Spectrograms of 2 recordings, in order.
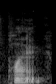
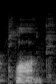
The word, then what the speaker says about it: Planck: a german physicist max planck or planck it's pronounced both ways planck assumed that energy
